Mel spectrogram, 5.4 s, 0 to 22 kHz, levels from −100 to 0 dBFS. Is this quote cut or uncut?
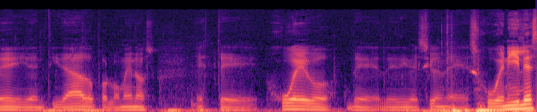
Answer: uncut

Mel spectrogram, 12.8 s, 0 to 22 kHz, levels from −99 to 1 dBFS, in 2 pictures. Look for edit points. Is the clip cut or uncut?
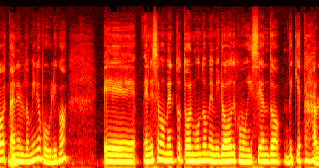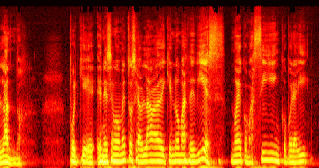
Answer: uncut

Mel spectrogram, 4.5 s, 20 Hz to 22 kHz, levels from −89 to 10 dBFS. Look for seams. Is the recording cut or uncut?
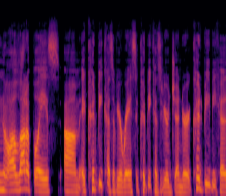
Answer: uncut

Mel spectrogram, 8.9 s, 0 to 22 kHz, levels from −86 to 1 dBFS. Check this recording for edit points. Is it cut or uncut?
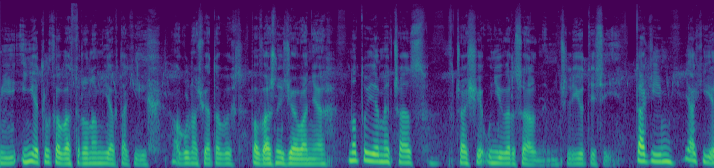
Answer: uncut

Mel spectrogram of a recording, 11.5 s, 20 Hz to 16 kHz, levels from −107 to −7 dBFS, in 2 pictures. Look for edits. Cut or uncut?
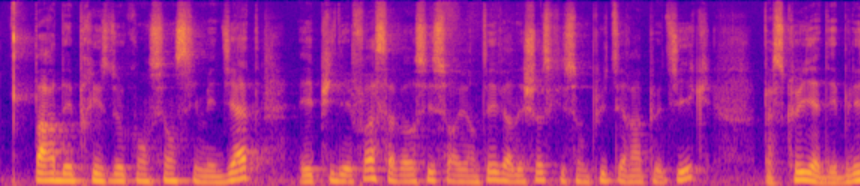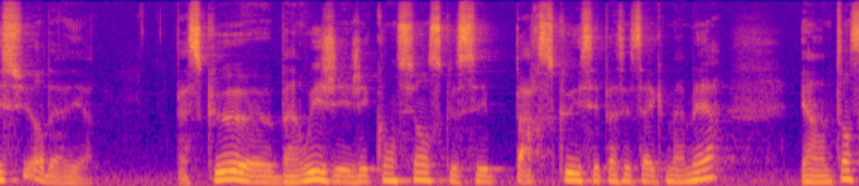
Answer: uncut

